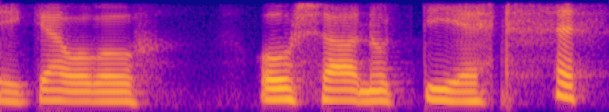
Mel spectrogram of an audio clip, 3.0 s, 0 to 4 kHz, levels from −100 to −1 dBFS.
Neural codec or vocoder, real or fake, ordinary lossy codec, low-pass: codec, 16 kHz, 0.8 kbps, ZipCodec; fake; none; 3.6 kHz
